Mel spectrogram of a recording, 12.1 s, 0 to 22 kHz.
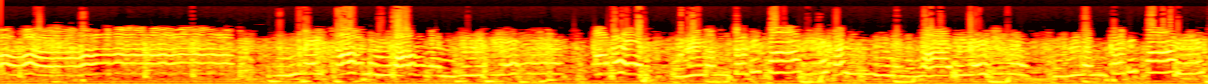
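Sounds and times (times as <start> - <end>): low drum beats: 0.0 - 12.0
woman singing: 0.0 - 12.0.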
